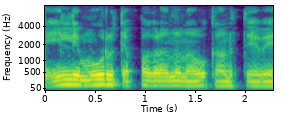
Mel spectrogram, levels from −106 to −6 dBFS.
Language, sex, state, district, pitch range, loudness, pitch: Kannada, male, Karnataka, Koppal, 110-125 Hz, -15 LUFS, 115 Hz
